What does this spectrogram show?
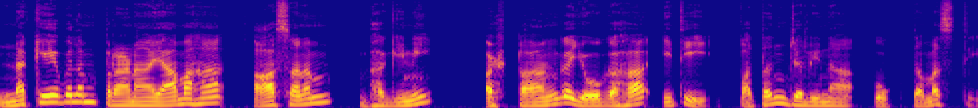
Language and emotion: Sanskrit, neutral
